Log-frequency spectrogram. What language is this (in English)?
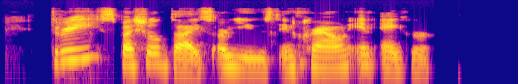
English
